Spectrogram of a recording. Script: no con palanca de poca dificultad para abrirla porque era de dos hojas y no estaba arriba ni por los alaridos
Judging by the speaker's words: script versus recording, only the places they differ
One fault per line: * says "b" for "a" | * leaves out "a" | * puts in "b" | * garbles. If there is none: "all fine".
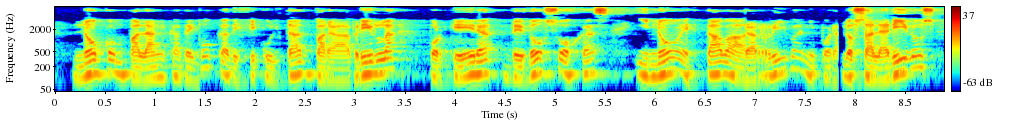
all fine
